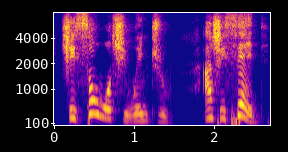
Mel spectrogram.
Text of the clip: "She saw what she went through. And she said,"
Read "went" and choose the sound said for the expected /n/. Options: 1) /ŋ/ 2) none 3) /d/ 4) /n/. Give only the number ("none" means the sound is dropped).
4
